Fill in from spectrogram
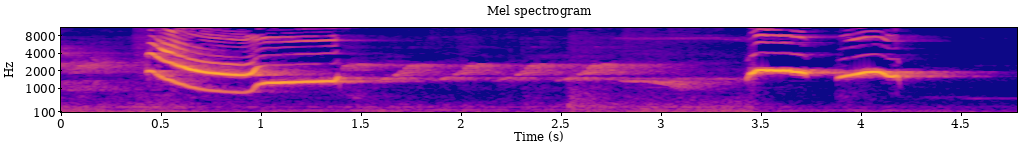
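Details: Poksay Hongkong, the masked laughingthrush, in a pancingan lure recording: a strong descending whistle that flattens into a steady tone, a soft wavering trill, then two short bright arched whistles.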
